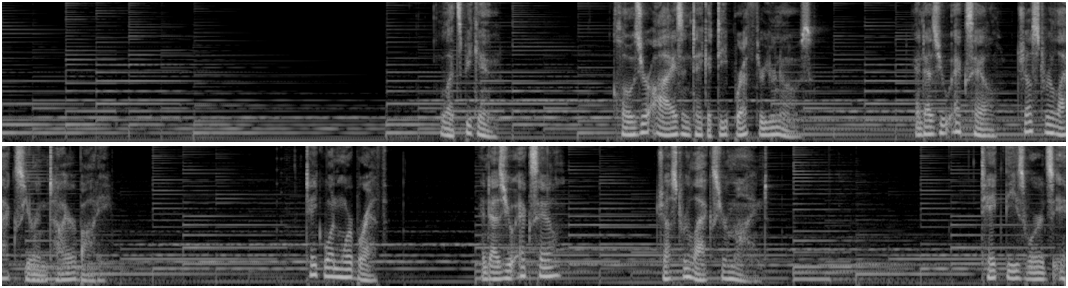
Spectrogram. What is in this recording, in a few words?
clarity of thought with music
